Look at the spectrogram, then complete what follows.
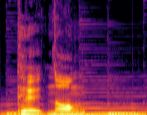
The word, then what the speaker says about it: thịt nướng: 这种烤肉的越南语应该发音叫做 thịt nướng，就是把烤好的肉和米粉还有蔬菜用米纸卷起来吃。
